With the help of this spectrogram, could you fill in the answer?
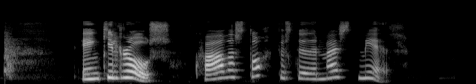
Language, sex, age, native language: Icelandic, female, 50-59, Icelandic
